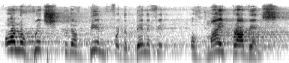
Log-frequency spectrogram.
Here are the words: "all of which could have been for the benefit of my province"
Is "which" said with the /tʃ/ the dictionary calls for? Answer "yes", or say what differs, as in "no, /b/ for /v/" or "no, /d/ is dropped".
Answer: yes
